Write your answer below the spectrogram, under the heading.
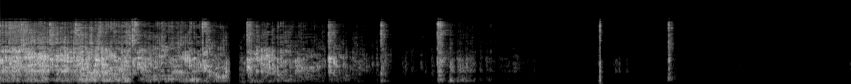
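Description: Two Beyblade Burst tops, Wonder Valtryek and Spiral Treptune, spinning and scraping against each other and the plastic stadium floor: a loud whirring that breaks off about two seconds in, then fades out as the tops slow down. A few sharp clicks of the tops knocking follow, the last ones a couple of seconds after the whirring has died away.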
